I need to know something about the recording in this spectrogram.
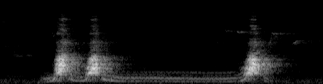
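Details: Dog barking at a massive pile of poop: two quick sharp barks in close succession, a low rumbling growl held underneath, then a third bark two seconds later.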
